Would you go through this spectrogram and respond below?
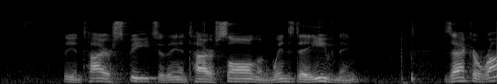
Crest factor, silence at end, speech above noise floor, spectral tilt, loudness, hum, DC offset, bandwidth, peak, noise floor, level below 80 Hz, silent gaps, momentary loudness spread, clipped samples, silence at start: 18 dB; 0 s; 29 dB; -5 dB/octave; -33 LUFS; none; under 0.1%; 8 kHz; -16 dBFS; -61 dBFS; -66 dBFS; none; 18 LU; under 0.1%; 0.65 s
